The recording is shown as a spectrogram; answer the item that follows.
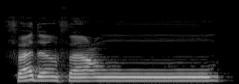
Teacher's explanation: فا کو دال کے سامنے لانا ہے، دال حروف قلقلہ سے قلقلہ کریں گے، عین کو واو کے سامنے لانا ہے، واو مدہ، مدہ کے اوپر مدہ عارض ہے، کم سے کم 2 الف مقدار میں کھینچیں گے۔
